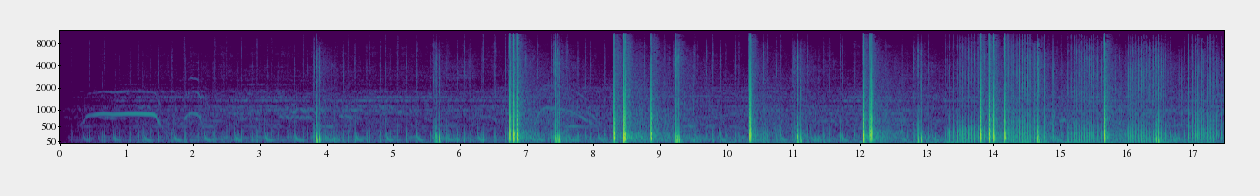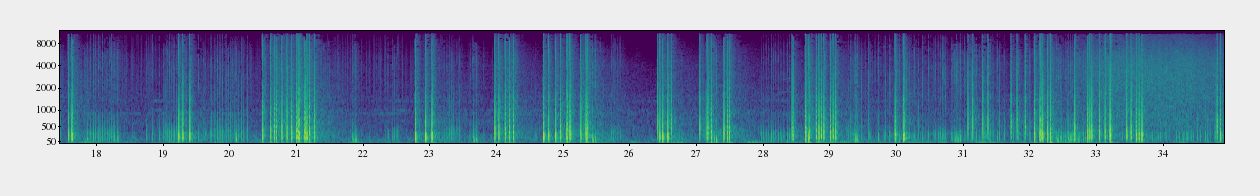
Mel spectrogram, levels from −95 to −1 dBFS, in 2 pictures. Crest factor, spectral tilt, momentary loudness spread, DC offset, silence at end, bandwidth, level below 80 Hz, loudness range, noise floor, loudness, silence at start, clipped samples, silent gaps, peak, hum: 24 dB; -6.5 dB/octave; 21 LU; under 0.1%; 0 s; 11.5 kHz; -44 dBFS; 11 LU; -68 dBFS; -25 LUFS; 3.85 s; under 0.1%; none; -2 dBFS; none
